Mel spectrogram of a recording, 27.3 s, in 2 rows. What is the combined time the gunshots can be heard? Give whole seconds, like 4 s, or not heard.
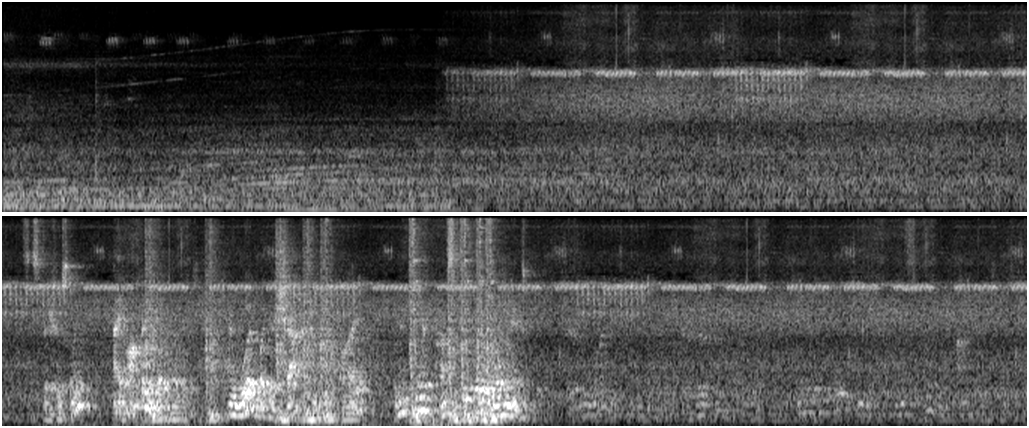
5 s.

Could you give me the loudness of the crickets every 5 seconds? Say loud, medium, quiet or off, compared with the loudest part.
medium, loud, loud, loud, loud, loud.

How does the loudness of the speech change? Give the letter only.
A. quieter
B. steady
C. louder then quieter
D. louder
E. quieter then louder
A.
